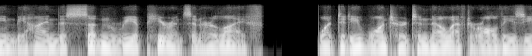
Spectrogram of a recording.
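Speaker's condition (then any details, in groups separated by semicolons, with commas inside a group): No condition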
